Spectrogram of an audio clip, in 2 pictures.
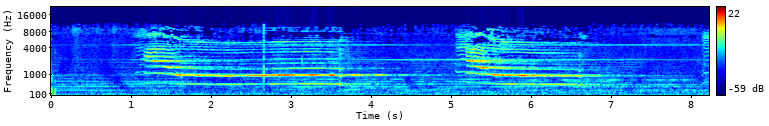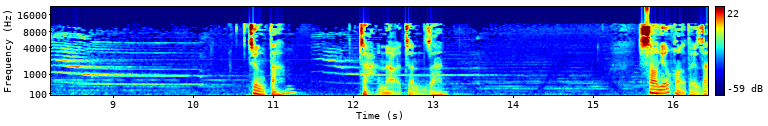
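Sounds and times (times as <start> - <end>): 
cat meowing on a roof: 1.0 - 7.0, 8.2 - 10.3, 11.5 - 13.8
speech: 10.7 - 11.4, 12.1 - 13.3, 15.6 - 16.4.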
